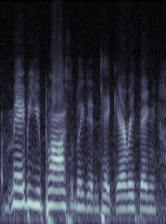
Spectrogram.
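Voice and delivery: usual speaking voice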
